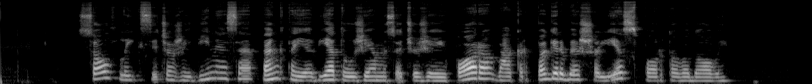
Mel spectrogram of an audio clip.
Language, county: Lithuanian, Kaunas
